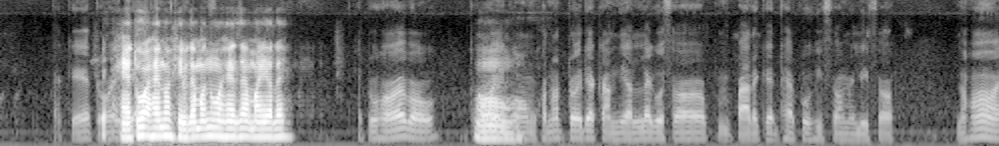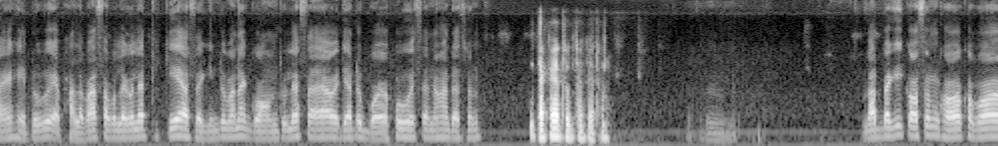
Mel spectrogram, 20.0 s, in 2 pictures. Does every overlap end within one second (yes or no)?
no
